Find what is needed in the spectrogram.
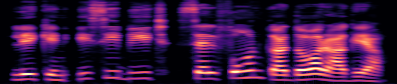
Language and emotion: Hindi, neutral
